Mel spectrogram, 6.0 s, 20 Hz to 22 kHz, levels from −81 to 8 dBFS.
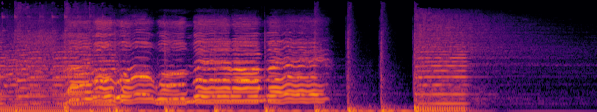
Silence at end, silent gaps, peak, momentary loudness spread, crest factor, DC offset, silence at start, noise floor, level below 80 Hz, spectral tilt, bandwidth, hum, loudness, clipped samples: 1 s; none; -2 dBFS; 15 LU; 16 dB; under 0.1%; 0 s; -49 dBFS; -30 dBFS; -4 dB/octave; over 20 kHz; none; -16 LUFS; under 0.1%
